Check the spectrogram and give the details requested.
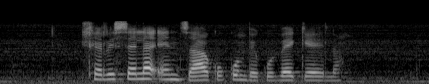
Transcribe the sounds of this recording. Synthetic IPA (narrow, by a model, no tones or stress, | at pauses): ɬʰerisɛlaʔɛnd͡zʱakɔkumbʱɛkuɓɛk̬ɛːla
